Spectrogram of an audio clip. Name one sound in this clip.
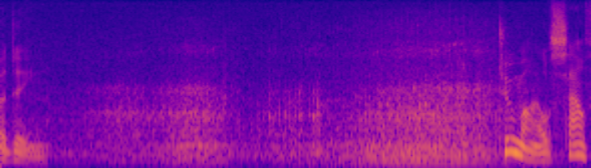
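A truck engine rumbles.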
